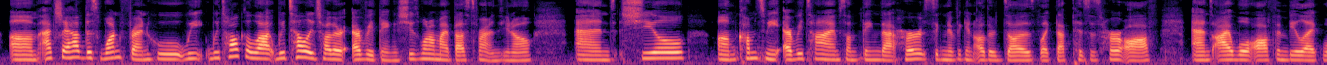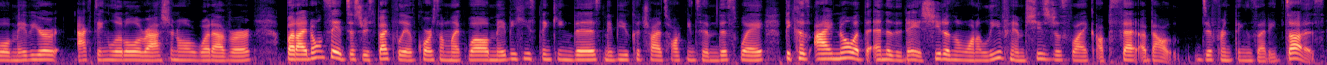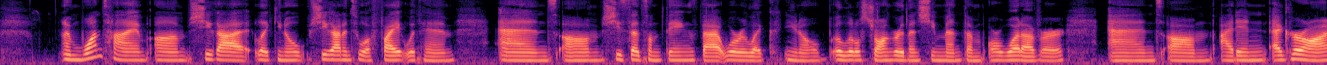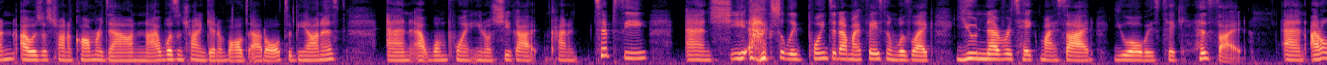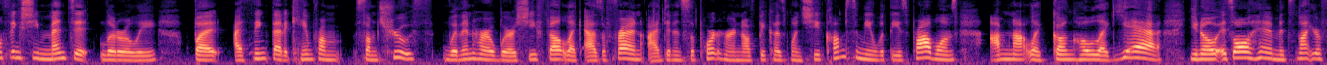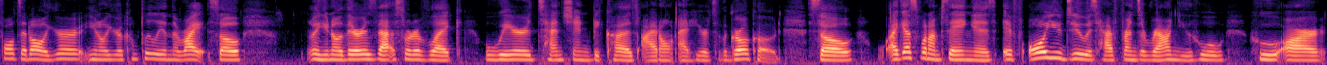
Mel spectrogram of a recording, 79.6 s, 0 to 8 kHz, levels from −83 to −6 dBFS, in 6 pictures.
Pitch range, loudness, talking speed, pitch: 160-190 Hz, -23 LUFS, 235 wpm, 170 Hz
